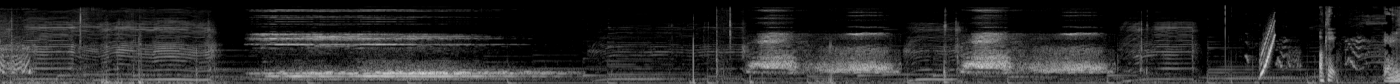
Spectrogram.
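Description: Galactic Snackin' Grogu animatronic toy playing its recorded baby sounds and effects in response to being patted on the head: a long held electronic tone, then two short noisy bursts, over background music.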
